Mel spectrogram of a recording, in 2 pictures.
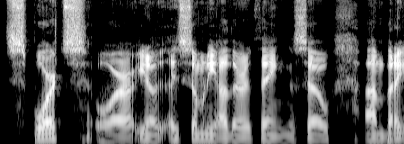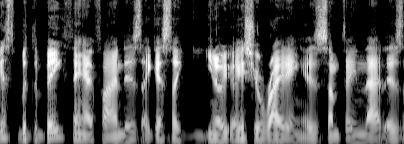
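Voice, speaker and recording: Bright-toned man, rambling podcast host. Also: on the low side, no echo. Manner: rambling, laughs easily. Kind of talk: casual interview questions.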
